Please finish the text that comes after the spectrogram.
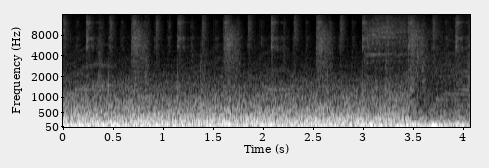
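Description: Diesel car converted to run on plant oil, its engine running steadily and loudly from inside the vehicle, a continuous rumble with no talk.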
